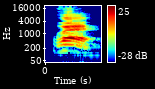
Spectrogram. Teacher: ऊपर के दांत और नीचे के होंठ के मेल से बनने वाली ध्वनि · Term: दंतोष्ठ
